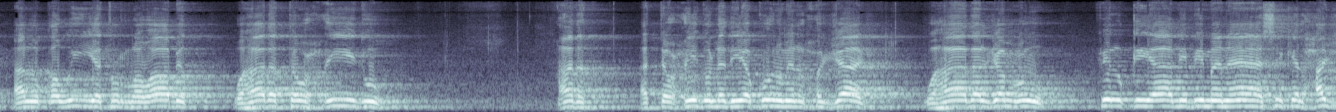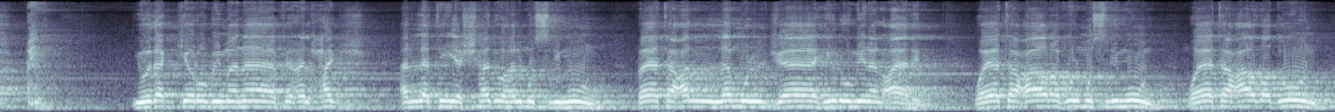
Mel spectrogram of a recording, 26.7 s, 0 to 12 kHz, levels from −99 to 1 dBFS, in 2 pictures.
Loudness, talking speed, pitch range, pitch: -9 LUFS, 65 wpm, 165-180 Hz, 175 Hz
